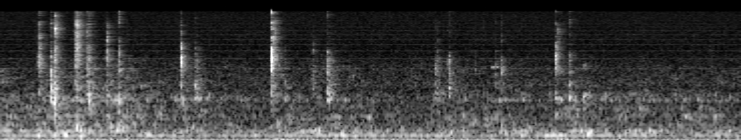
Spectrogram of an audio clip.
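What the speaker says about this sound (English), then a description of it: "my keyboard is being funny" Computer keyboard typing, faint scattered clicks and short bursts of keystrokes at close range over a low steady hum, with no talking.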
